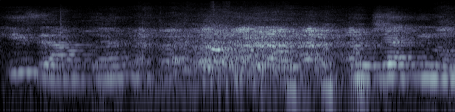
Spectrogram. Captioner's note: audience laughs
